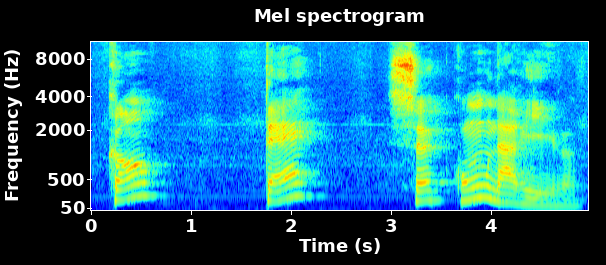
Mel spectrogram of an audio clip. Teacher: Le verbe commence par un E. Le D, ici, pour la liaison, va se prononcer comme un T, comme si c'était un T, mais on l'écrit D.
